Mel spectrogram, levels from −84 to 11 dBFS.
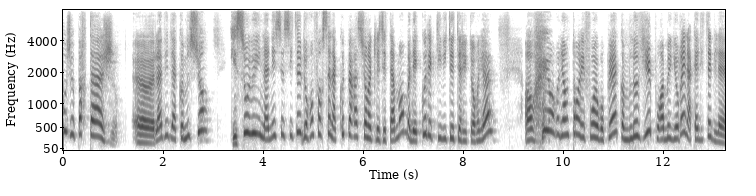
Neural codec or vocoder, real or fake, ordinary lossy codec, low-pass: codec, 16 kHz, 0.5 kbps, X-Codec, WavLM features, trained on Multilingual LibriSpeech; fake; none; none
